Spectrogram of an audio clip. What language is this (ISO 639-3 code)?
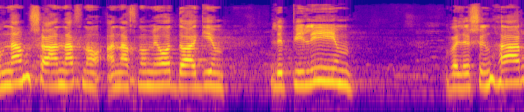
heb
